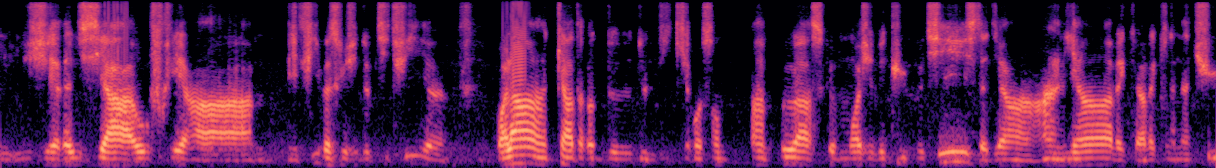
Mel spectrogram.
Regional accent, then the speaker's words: Burundi; also born or lived in France; moi j'ai grandi au Burundi, ensuite j'ai vécu une grande partie de ma vie en France

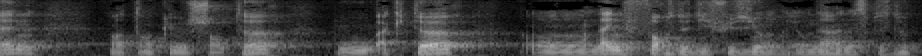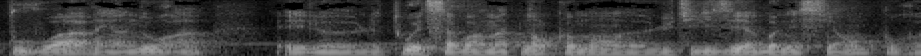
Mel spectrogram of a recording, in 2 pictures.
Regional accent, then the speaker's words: Belgium; Moi, je suis belge, oui.

